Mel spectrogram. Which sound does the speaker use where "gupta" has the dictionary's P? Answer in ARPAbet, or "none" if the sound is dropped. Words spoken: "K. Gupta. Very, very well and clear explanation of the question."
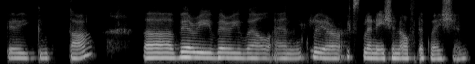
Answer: none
